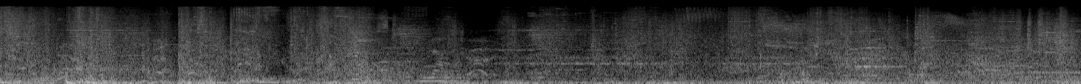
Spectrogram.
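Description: Sword strikes clang in a game fight.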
